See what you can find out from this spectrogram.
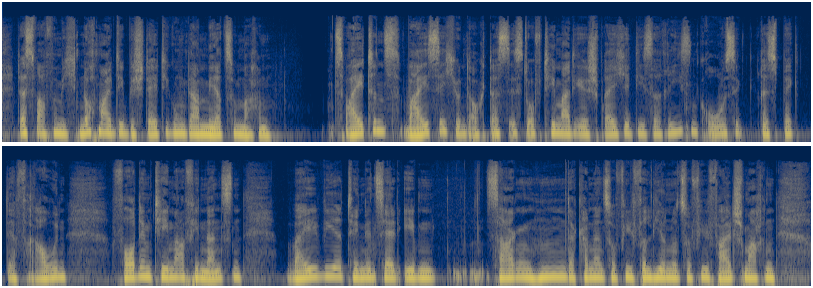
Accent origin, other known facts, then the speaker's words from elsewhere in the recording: Baden-Württemberg, Germany; born there; Ich bin als Schwäbin geboren und in einem typisch schwäbischen Haushalt geboren.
